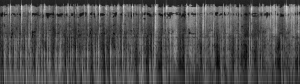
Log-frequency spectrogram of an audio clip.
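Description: Long acrylic nails scratch quickly across an empty, small, hollow pink phone case with a tweed fabric back and a silicone rim. The result is a dense, continuous stream of dry, crunchy scratches and tapping strokes with a heavy low end and very little ring.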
